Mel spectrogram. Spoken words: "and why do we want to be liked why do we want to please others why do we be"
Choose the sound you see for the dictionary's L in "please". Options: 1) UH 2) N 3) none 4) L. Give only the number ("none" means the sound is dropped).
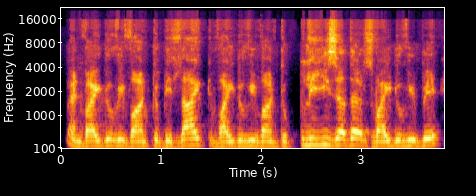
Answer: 4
